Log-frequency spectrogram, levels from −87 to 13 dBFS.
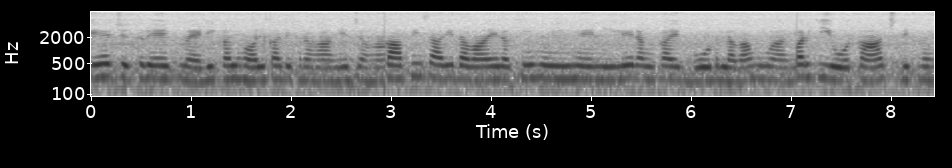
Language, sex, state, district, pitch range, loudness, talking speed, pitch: Hindi, female, Bihar, Lakhisarai, 210-230 Hz, -18 LUFS, 230 wpm, 220 Hz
